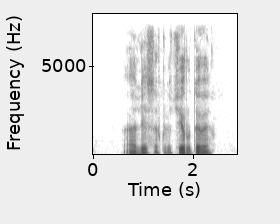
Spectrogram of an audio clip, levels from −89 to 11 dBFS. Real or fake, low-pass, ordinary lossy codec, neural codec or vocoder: real; 7.2 kHz; AAC, 48 kbps; none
